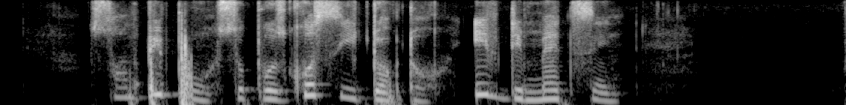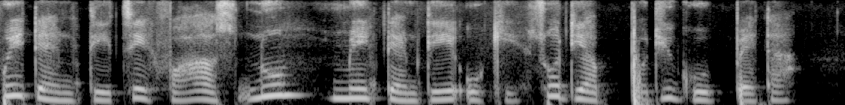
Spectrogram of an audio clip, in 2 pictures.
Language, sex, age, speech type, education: Nigerian Pidgin, female, 15-29, spontaneous, tertiary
